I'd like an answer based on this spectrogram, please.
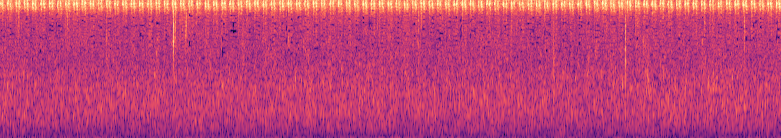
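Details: Crickets trilling nonstop in a high, rapid pulse at night near a river, with a crackling campfire giving scattered pops and the steady hiss of moving water underneath.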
